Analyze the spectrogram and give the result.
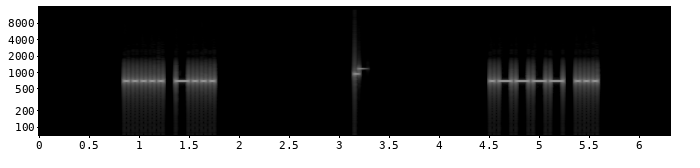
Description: Morse code, heard as a keyed tone, about 28 wpm, 700 Hz. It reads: 5 B 1 S
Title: Two Challenging Letter-Number Combinations 28wpm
